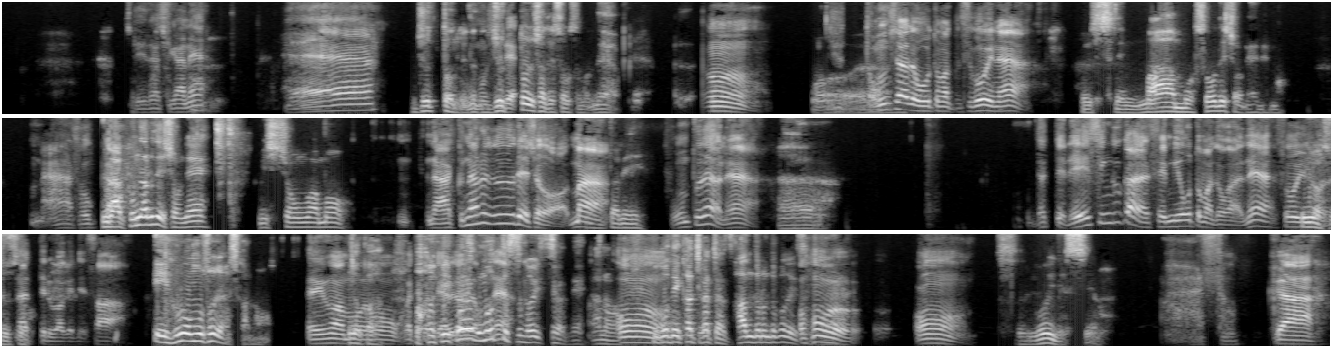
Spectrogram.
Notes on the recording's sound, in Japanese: ZOOMで収録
